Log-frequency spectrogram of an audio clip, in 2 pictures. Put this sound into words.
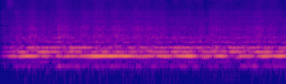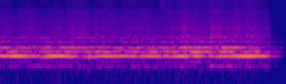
A semi-vocal pad made with granular synthesis, this has a "choirish" sound and some interesting texture and noise in the background. It has correct loop points so that it may be played indefinitely in a sampler.
ambient, choir, granular, loop, noise, pad, static, synth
